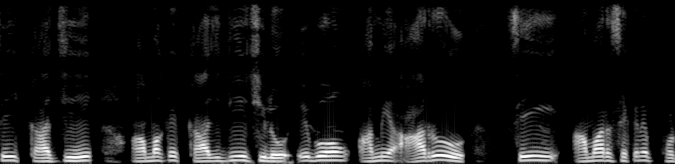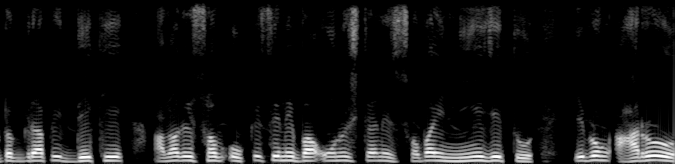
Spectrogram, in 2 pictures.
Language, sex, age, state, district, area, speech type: Bengali, male, 30-45, West Bengal, Nadia, rural, spontaneous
